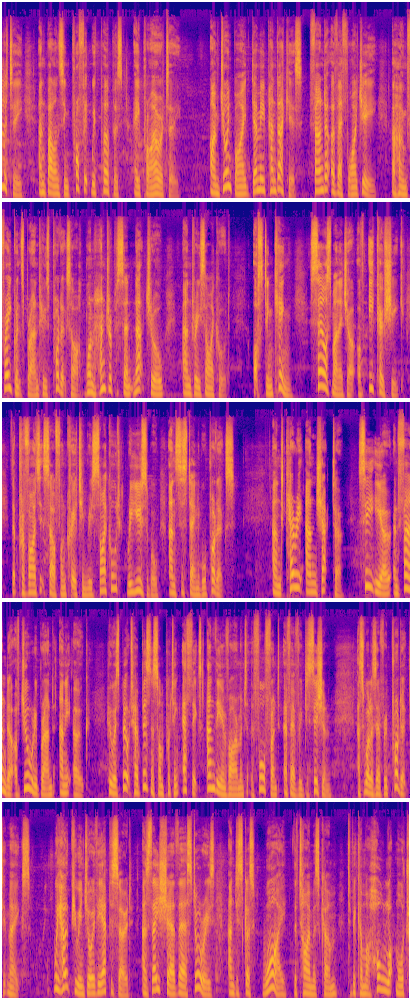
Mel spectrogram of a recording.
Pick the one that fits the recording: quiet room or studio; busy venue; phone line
busy venue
